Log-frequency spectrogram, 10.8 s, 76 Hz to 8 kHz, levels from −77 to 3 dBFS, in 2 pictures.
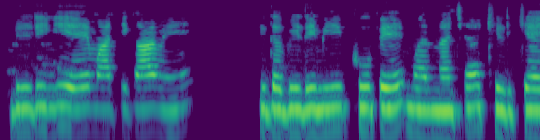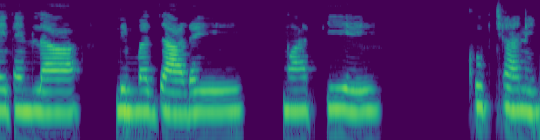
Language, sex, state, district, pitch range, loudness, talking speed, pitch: Marathi, female, Maharashtra, Aurangabad, 200-220 Hz, -20 LUFS, 115 wpm, 210 Hz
